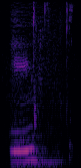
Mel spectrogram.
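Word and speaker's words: niin: I is the nin, jin, Oh, the double I's is a long E sound there. neen.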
